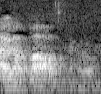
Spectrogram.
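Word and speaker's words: ἀγαπάω: Y así se eletrea y se pronuncia agapao.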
